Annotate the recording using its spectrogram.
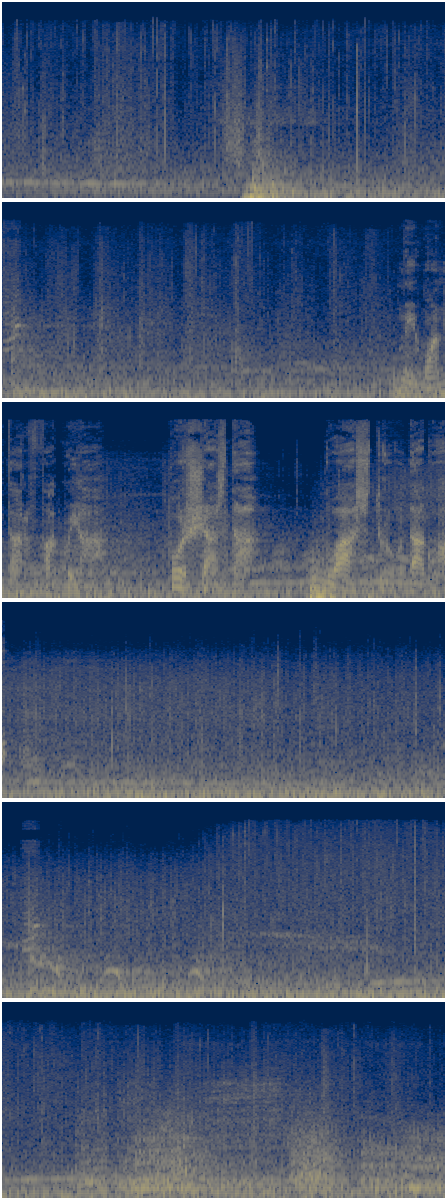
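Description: A torch flame crackles and roars steadily.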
